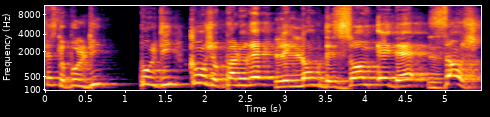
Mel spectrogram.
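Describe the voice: In a room with strong echo, a man with a high pitch and a dark, mellow tone speaks slowly, using ordinary pitch variation.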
